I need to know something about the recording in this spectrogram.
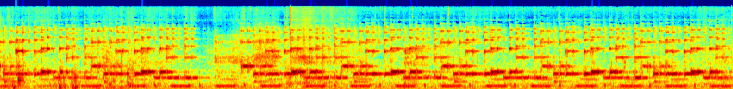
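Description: Mobile phone ringtone playing a looping marimba-style melody of short mallet notes over a low buzz pulsing about twice a second: an incoming call ringing.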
